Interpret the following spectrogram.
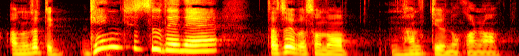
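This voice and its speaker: A woman with a Kansai accent chats on her own talk show. Her voice sits low for a woman, yet it swings widely up and down. She rattles along quickly, rambling through fillers and small laughs. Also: wildly swooping pitch, mellow. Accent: Kansai Japanese. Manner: chatty, rambling, laughs often, many fillers. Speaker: podcast host. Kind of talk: casual solo talk.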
